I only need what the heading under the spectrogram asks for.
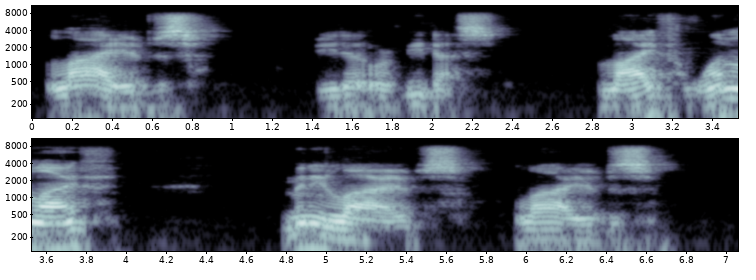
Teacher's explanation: if you pronounce lives with a long I vowel, it becomes the plural of life. Lives, vida or vidas.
